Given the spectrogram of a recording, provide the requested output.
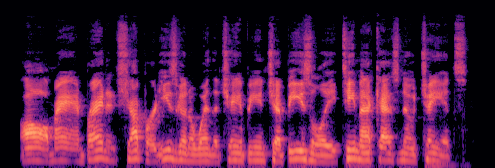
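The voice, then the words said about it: Imitates another person's voice. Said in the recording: “do my best impersonations. ... That's my Kyle McFadden one.”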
